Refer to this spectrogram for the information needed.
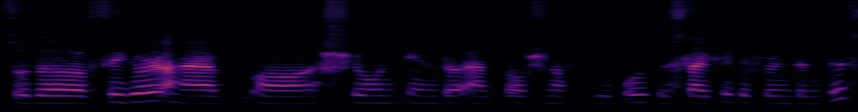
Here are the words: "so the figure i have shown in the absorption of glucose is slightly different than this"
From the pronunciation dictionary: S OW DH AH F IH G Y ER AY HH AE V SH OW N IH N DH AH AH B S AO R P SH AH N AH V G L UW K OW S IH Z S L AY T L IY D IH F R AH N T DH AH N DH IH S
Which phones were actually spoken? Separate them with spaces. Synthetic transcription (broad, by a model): S OW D AH F IH G Y ER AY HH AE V SH OW N IH N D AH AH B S AO R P SH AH N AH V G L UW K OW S IH Z S L AY T L IY D IH F R AH N T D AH N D IH S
